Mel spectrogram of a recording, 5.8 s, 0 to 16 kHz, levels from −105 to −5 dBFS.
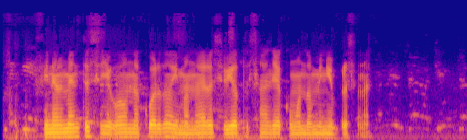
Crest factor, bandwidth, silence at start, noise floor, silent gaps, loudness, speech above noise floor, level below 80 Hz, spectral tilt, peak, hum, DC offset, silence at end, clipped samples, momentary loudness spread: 18 dB; 6.8 kHz; 0.05 s; -51 dBFS; none; -23 LUFS; 29 dB; -46 dBFS; -9.5 dB/octave; -6 dBFS; none; under 0.1%; 0.05 s; under 0.1%; 11 LU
